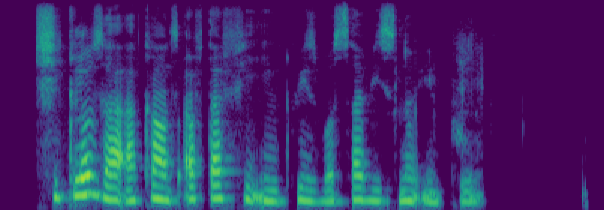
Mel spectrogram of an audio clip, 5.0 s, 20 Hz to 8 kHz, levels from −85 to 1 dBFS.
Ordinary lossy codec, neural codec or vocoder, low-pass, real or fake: none; none; none; real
